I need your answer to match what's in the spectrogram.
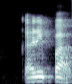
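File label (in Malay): "karipap", Malay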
